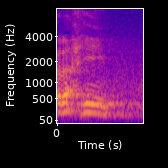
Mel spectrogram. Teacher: چونکہ زیر ہے، زیر ساکن میں تبدیل ہوگا، رحیم ہوگا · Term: وقف اسکان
